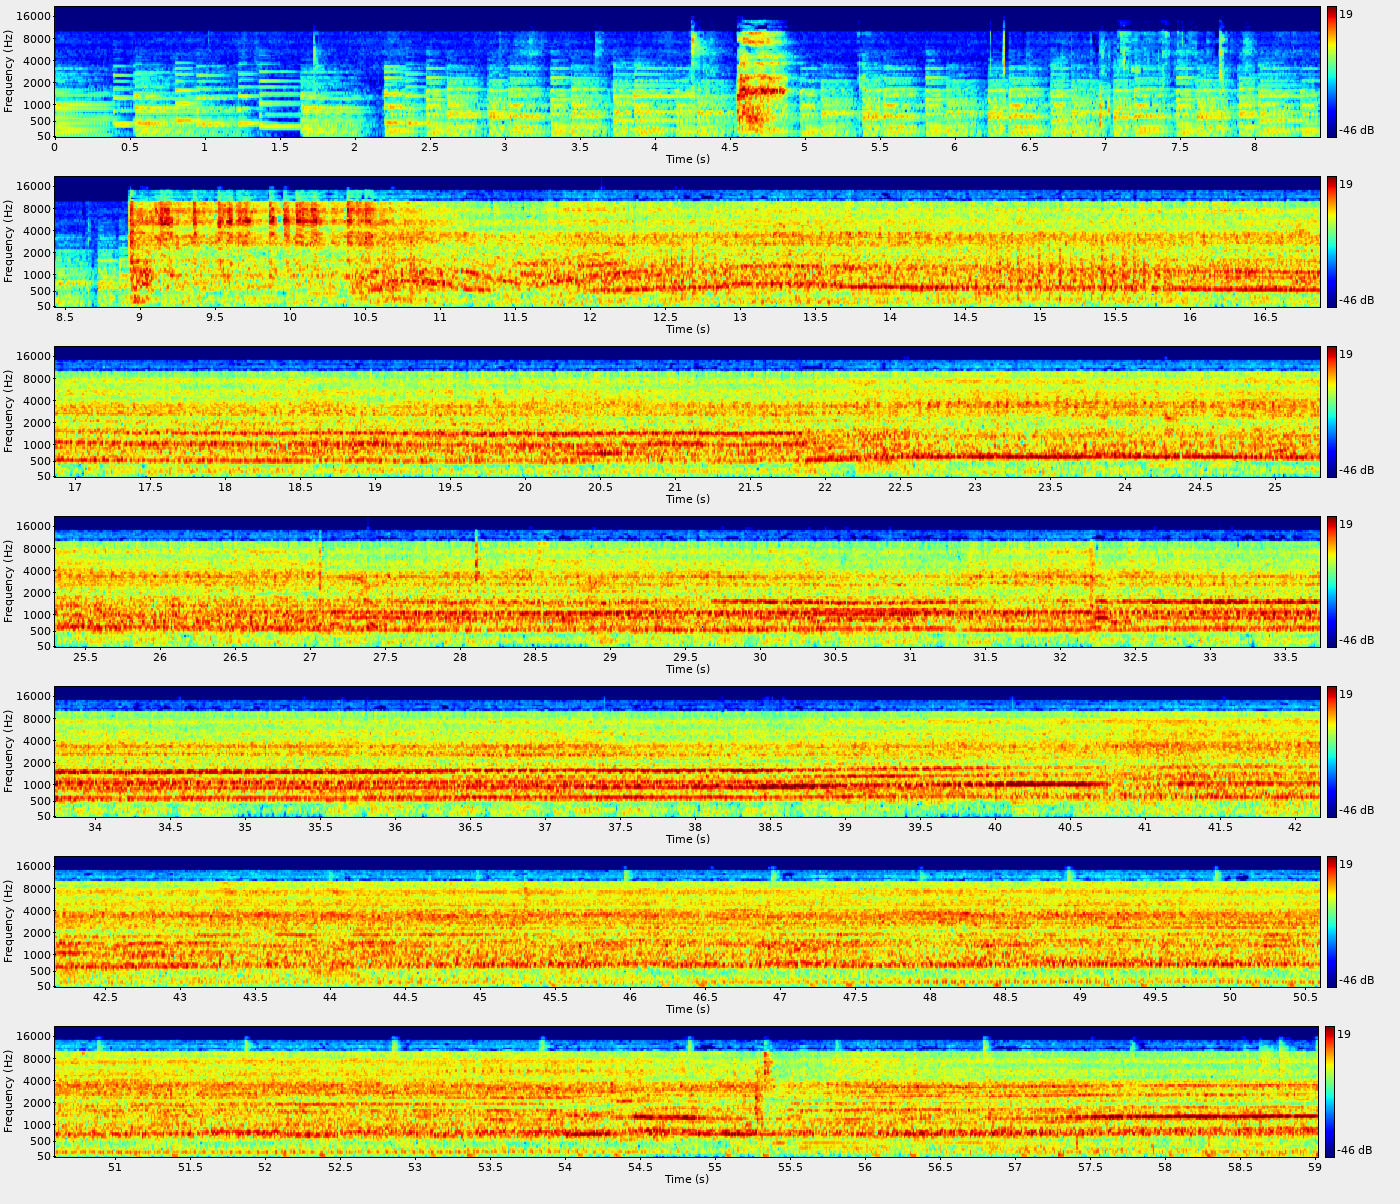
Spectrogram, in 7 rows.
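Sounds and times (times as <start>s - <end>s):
small engine starting and running: 8.9s - 59.0s.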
